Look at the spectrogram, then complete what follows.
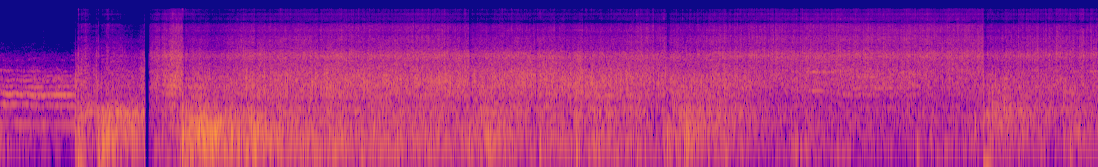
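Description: Aerial fireworks going off in a continuous dense crackle of many small popping stars, with deep booms of bursting shells about one to two seconds in.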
